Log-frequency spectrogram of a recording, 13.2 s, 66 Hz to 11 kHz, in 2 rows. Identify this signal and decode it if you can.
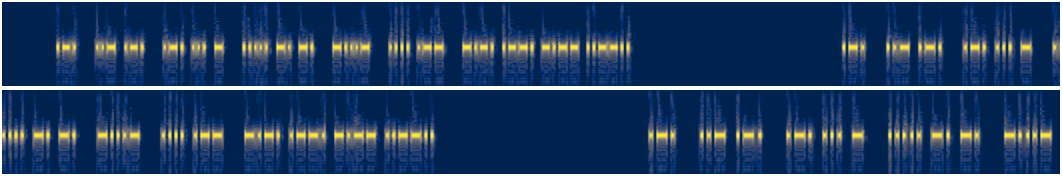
Morse code, heard as a keyed tone, about 57 wpm, 700 Hz. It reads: R UR RST 5NN <BT> HW CPY? R UR RST 5NN <BT> HW CPY? R UR RST 5NN <BT>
